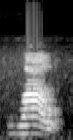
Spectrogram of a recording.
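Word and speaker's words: واو: form a circular shape similar to the English W in water so wow when you add the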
